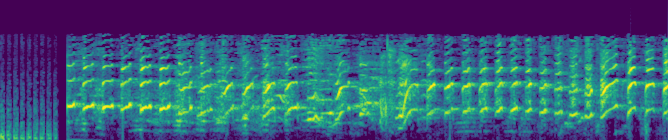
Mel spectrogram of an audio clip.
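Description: A young man laughs hard and high-pitched, close by.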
